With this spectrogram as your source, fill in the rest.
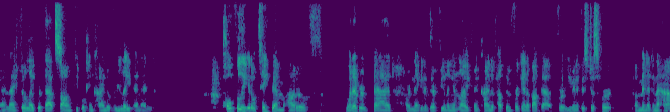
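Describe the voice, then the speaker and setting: A man with a Hawaiian accent talks at a fairly quick pace in a medium pitch with fairly even intonation. His tone is dark and mellow, and the sound is dry and close with no echo. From Hawaii (Maui, Oahu). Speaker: singer. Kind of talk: interview answer.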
